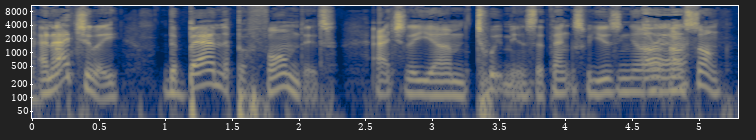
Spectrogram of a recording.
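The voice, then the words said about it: Australian-sounding colonial accent. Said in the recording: “you and your colonial accent ... People still can't figure out what part of Australia you guys are from.”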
